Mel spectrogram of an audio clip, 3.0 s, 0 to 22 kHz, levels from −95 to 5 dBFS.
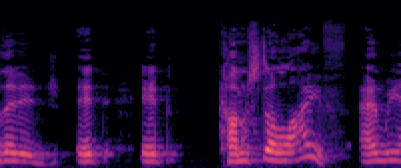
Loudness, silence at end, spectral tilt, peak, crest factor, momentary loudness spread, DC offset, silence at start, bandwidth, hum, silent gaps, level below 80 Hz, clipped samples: -38 LUFS; 0 s; -5.5 dB/octave; -18 dBFS; 20 dB; 13 LU; under 0.1%; 0 s; 13 kHz; none; none; -82 dBFS; under 0.1%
